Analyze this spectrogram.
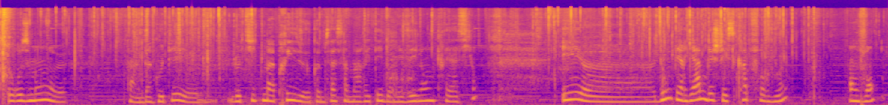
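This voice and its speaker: Noticeable background noise behind a woman's fairly high voice, fairly slow with long, frequent pauses and ordinary pitch variation. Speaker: crafting YouTuber. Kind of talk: casual craft haul video. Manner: hesitant, many fillers.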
